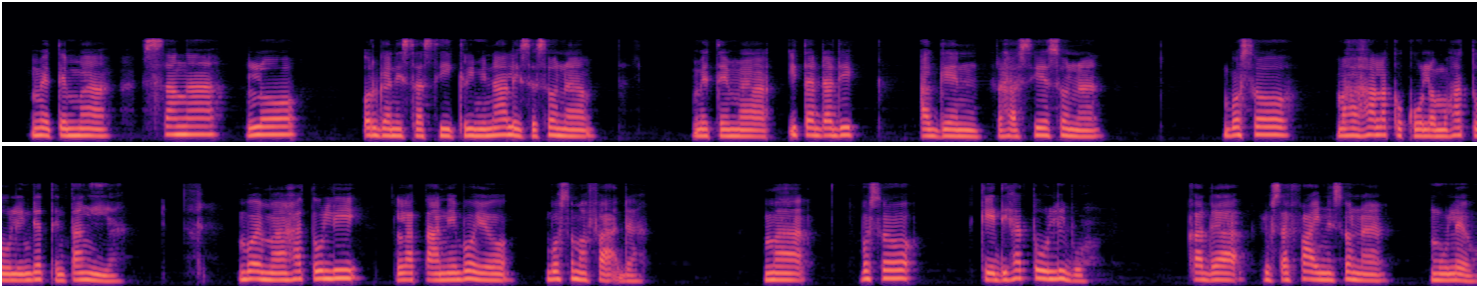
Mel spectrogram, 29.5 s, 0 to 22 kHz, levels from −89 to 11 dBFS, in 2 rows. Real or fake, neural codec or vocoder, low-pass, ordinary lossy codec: real; none; 7.2 kHz; none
